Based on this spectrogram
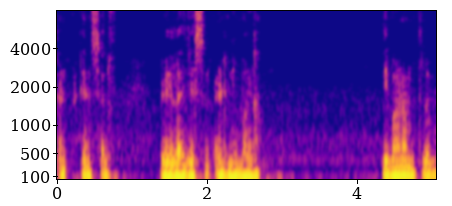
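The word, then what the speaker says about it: nibbāna: हम स्टार्टिंग में एक चीज़ देखी है कि जो आर है पाली लैंग्वेज में वो साइलेंट होता है, तो निबाणा यहाँ पर है।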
